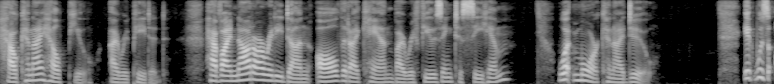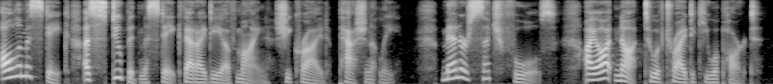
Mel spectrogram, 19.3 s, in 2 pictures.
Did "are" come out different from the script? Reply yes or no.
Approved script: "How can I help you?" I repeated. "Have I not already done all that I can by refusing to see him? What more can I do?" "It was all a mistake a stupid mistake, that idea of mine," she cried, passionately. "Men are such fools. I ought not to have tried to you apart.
no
